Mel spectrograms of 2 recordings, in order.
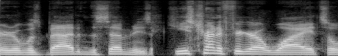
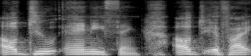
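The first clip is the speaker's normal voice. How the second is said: usual speaking voice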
